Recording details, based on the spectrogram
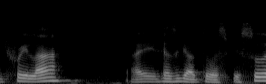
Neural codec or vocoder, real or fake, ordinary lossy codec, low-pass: codec, 24 kHz, 0.9 kbps, WavTokenizer, large speech release; fake; Opus, 24 kbps; 7.2 kHz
